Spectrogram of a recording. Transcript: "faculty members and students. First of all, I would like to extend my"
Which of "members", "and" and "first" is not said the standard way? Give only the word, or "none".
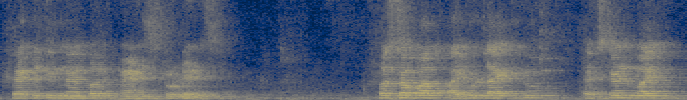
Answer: members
